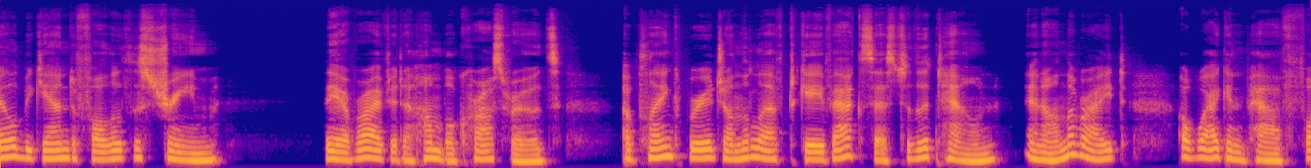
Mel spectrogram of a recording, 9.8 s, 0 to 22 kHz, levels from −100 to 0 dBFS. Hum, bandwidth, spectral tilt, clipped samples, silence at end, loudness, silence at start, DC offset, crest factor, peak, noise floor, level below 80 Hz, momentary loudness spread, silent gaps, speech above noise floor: none; 17.5 kHz; -5.5 dB/octave; under 0.1%; 0 s; -22 LUFS; 0 s; under 0.1%; 18 dB; -4 dBFS; -82 dBFS; -64 dBFS; 7 LU; none; 61 dB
